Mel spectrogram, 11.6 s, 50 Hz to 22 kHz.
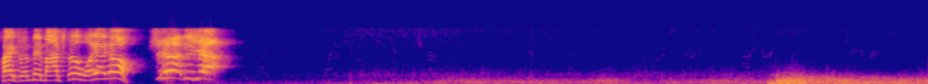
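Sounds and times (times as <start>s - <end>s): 
speech: 0.0s - 2.8s
deep rumble of thunder: 3.5s - 11.5s
strong wind in a thunderstorm: 3.5s - 11.5s.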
